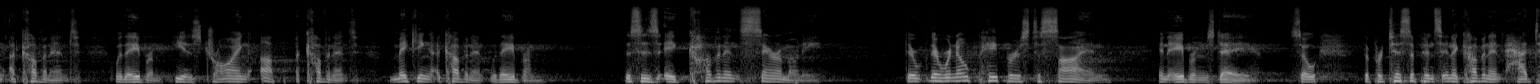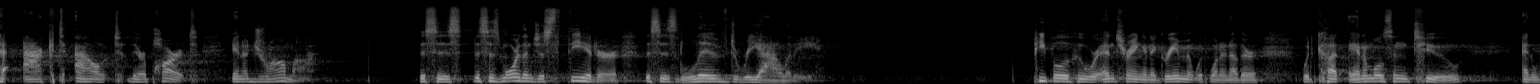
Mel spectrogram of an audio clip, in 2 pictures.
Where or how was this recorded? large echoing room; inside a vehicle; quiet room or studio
large echoing room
